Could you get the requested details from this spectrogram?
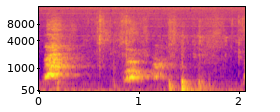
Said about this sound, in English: So sorry uh, about my dogs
